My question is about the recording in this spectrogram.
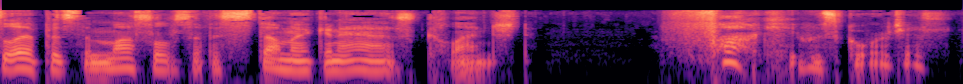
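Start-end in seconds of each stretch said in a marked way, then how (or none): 3.3-4.8 unvoiced, breathy whisper of desire; breathless whisper. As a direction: whisper it under your breath. Breathless inner exclamation.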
